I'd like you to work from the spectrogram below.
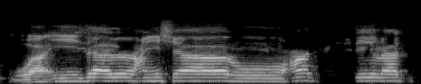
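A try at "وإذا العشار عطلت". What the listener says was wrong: Isyaru, lu-nya juga pendek.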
